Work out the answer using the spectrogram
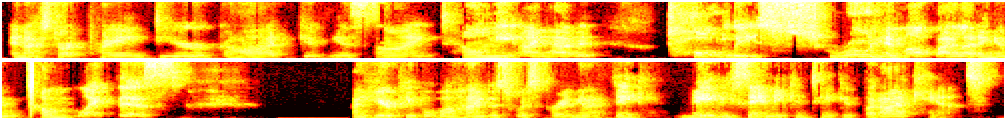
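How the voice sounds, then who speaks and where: A woman playing an anxious, protective mother in a frank, wry, confiding dramatic monologue, pausing for emphasis. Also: fairly low pitch, fairly bright tone, natural voice. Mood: earnest, anxious. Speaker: actor in a readers theatre performance. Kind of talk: dramatic stage monologue, conversational storytelling. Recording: echoey room sound.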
